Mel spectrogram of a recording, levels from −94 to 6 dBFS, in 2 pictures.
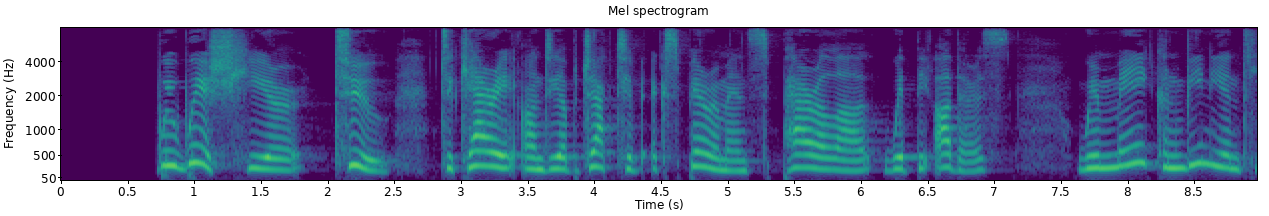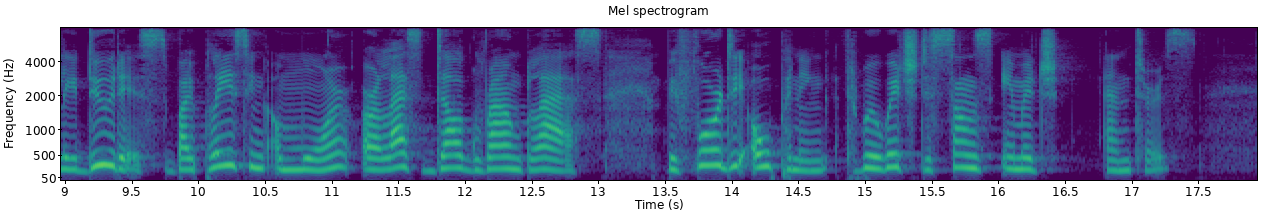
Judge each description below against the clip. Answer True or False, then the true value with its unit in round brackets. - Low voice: False (235 Hz)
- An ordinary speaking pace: False (125 wpm)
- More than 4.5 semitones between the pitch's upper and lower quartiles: False (3.5 semitones)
